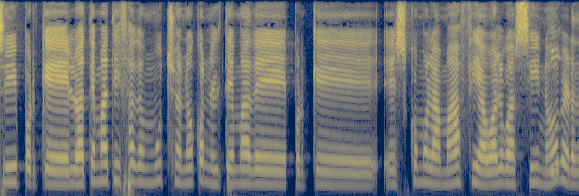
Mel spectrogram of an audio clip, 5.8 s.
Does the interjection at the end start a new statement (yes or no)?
yes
